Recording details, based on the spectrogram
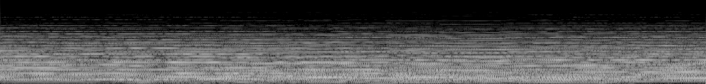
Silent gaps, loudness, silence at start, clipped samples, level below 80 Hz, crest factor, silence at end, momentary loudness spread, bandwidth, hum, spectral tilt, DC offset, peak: none; -19 LUFS; 0 s; under 0.1%; -48 dBFS; 14 dB; 0 s; 2 LU; 12.5 kHz; none; -5.5 dB/octave; under 0.1%; -6 dBFS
